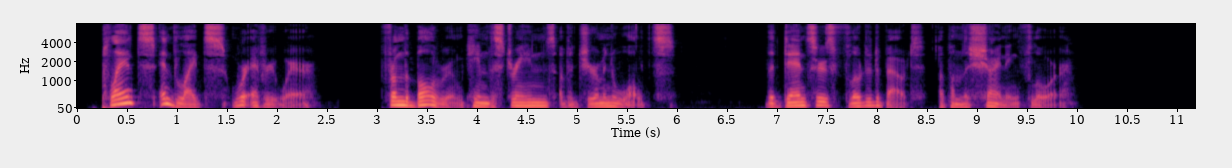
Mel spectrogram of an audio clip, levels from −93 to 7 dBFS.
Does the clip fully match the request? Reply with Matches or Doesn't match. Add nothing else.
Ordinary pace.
Doesn't match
